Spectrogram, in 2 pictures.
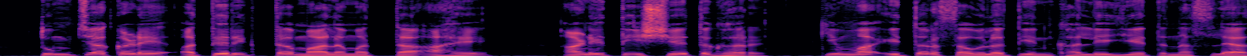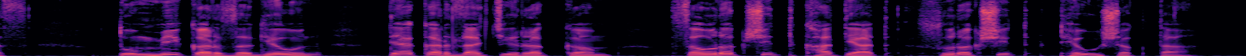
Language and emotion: Marathi, neutral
